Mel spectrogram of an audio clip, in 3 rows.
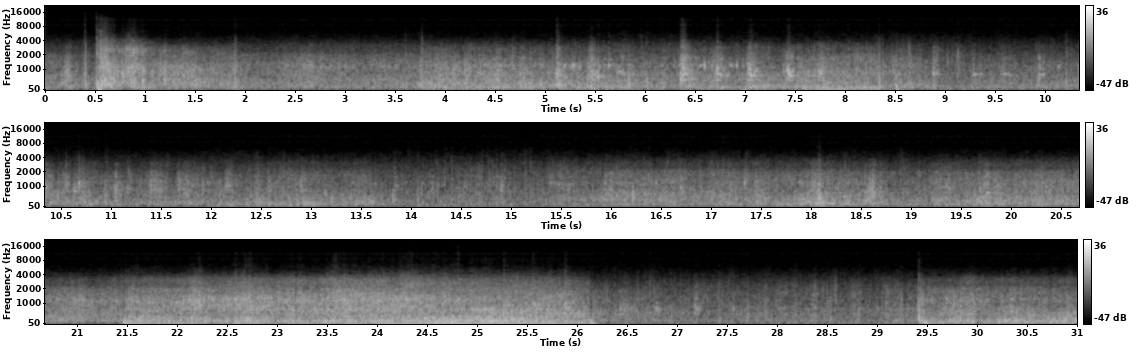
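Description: A single gunshot about half a second in, then the rumbling, crackly hiss of an old optical film soundtrack. From about 21 to 26 seconds a louder, steady, low engine drone comes in and then cuts off suddenly.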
